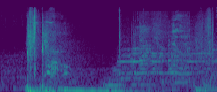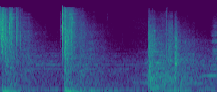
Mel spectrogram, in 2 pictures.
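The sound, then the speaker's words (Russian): Gunshots fired into a sofa in a film scene, a few sharp, loud bangs spaced several seconds apart, with quieter tonal sounds lingering between them. “Лоррейн прячется за диван, в который стреляют.”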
